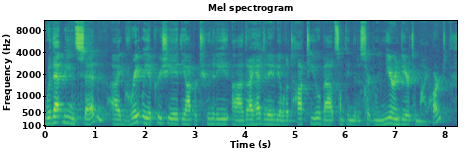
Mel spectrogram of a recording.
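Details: Adult male speaker; typical voice.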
